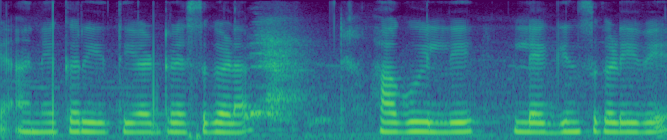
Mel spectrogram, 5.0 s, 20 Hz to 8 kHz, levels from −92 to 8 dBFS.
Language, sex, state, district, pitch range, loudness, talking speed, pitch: Kannada, female, Karnataka, Bidar, 195-205 Hz, -18 LUFS, 95 wpm, 200 Hz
